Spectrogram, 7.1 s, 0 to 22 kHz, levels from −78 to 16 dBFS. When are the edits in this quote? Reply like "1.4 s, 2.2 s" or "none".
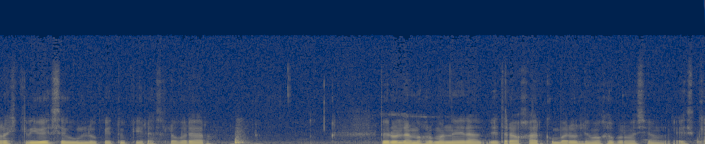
3.8 s, 4.8 s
